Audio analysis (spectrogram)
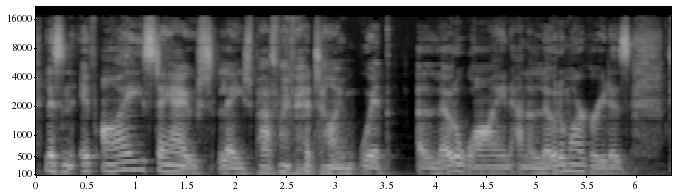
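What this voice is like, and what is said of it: Hoarse voice. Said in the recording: “Apologies for my voice. I'm definitely a bit hoarse today.”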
